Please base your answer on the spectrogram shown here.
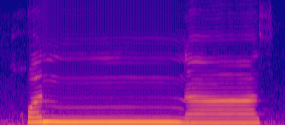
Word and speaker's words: خناس: من شر الوسواس الخناس۔ خوا کو موٹا کر کے پڑھیں گے خناس۔ الذی، ذال کو نرمی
